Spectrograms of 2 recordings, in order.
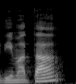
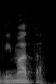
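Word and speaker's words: Dimata: Las 6 de la tarde, casi 20 minutos, hacemos una pausa, nos tomamos una estrella, escuchamos lo que ha dicho Rufete de Landry Di Matà, o Di Matà, como lo quieran pronunciar, hombre, es francófono, por lo tanto debe ser Di Matà, pero a uno le puede llamar Di Matà. O sea, como quieran ustedes.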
